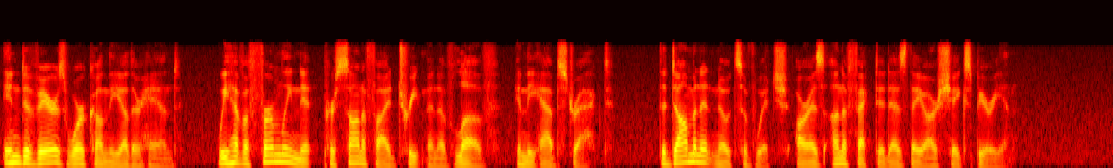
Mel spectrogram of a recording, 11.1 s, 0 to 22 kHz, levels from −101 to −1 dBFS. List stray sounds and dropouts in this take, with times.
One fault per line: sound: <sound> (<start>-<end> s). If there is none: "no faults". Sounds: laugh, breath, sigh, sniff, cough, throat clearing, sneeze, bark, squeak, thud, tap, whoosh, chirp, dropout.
no faults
